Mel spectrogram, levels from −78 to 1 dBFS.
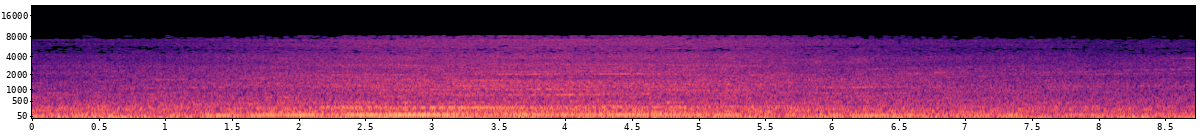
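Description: From start to finish the top end just stops at about 8.3 kHz, and the sound has that watery, smeared quality you get from a heavily squeezed MP3. The likely story is low-bitrate audio saved at a high bitrate: something around 32 kbit/s re-encoded at a generous rate like 192 kbit/s. The bigger file can't bring back what the first pass threw away, so the cut-off and swirly artefacts ride straight through.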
